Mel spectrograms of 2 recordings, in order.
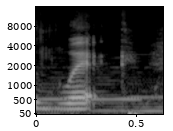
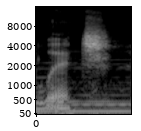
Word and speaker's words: lich: I think it's supposed to be lick. But ever since the second World of Warcraft expansion, everyone I know has said lich.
